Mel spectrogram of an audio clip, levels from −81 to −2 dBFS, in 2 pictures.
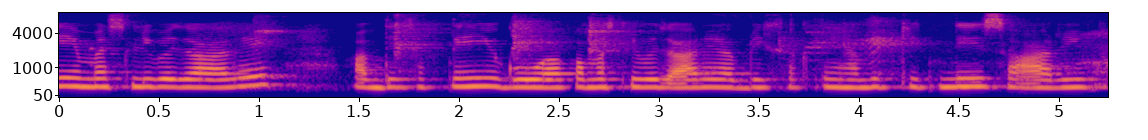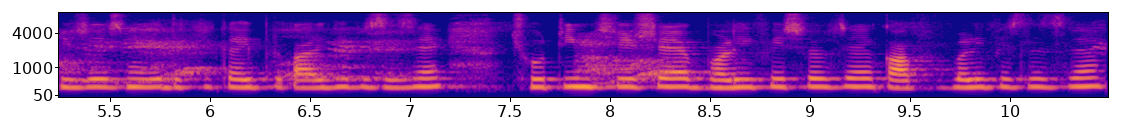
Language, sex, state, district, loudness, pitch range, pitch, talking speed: Hindi, female, Goa, North and South Goa, -29 LUFS, 250-265 Hz, 255 Hz, 235 wpm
